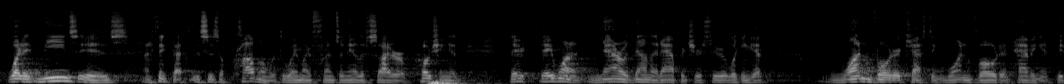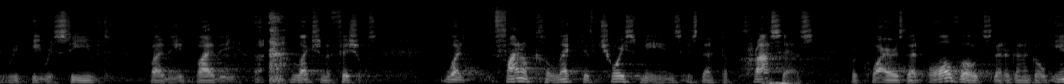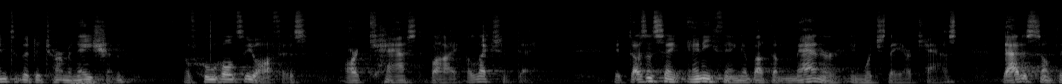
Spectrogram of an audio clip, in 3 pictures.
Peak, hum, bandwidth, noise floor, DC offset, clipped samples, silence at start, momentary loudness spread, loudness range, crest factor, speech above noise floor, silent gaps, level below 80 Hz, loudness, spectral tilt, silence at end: -12 dBFS; none; 16 kHz; -67 dBFS; under 0.1%; under 0.1%; 0.1 s; 15 LU; 5 LU; 24 dB; 31 dB; none; -50 dBFS; -37 LUFS; -5 dB/octave; 0 s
